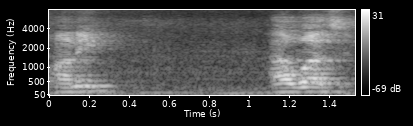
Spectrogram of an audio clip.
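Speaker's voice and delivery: normal talking voice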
